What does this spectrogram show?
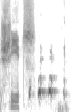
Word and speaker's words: sheets: ] oh I but if you say slower and longer it will be sheets for God's sake you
